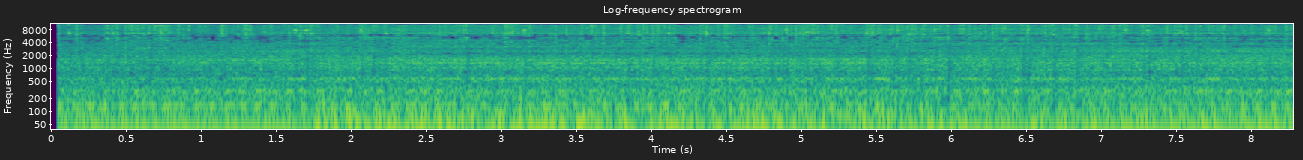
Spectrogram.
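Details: Mercedes W204 C63 idling with a fast metallic rattle and chatter at the front of the engine, from a worn accessory pulley that needs replacing.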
